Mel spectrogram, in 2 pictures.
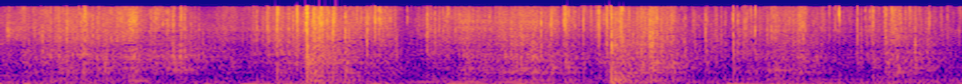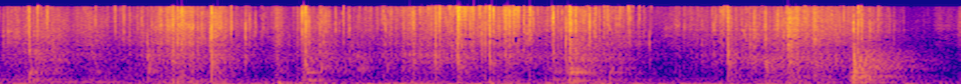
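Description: Dry wafer biscuit crumbs are scratched and crushed with long natural nails on a stone countertop. A steady run of bright, dry crackling and crunching, with sharp broadband snaps scattered throughout over a faint low hum.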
